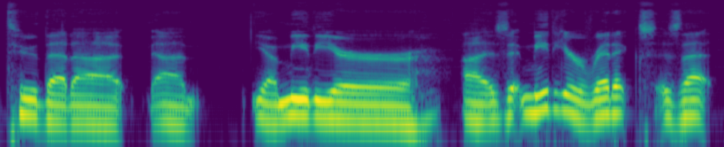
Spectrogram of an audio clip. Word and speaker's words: meteoritics: Is it meteoritics? Is that how you pronounce the field? Yeah, meteoritics.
